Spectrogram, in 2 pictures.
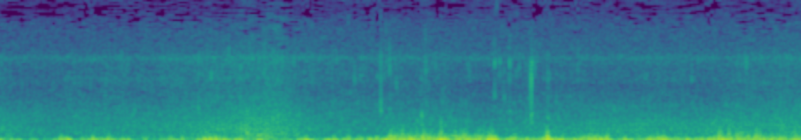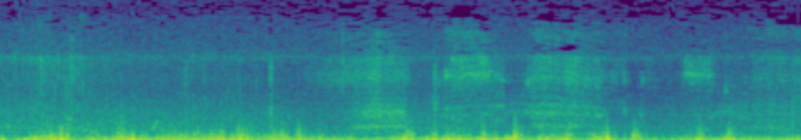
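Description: Wind buffeting the microphone, a loud, uneven low rumble, with a short rush of higher hiss about six seconds in.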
